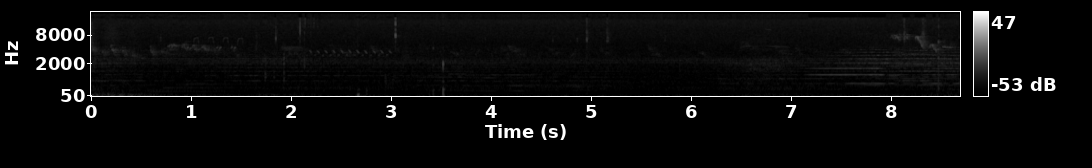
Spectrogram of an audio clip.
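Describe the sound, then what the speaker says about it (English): Birds chirping and singing faintly in the background outdoors, scattered soft tweets over a quiet, low hum. "you can probably hear birds in the background right now."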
